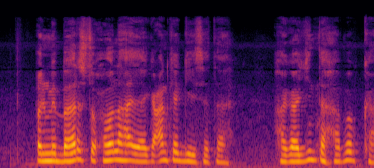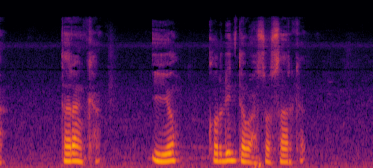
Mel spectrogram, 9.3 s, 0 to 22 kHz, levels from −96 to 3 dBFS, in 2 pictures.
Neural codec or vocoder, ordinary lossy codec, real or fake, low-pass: none; AAC, 64 kbps; real; 14.4 kHz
